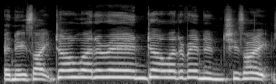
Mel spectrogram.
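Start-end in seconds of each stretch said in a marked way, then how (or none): 0.5-2.1 high, urgent imitated warning. Captor warning her about the woman, urgently imitated. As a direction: plead in a raised, mock-alarmed voice.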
